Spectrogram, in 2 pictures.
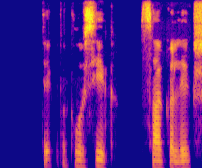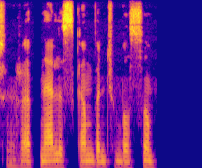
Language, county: Lithuanian, Kaunas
